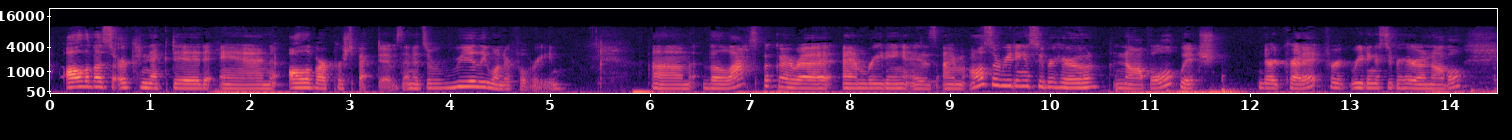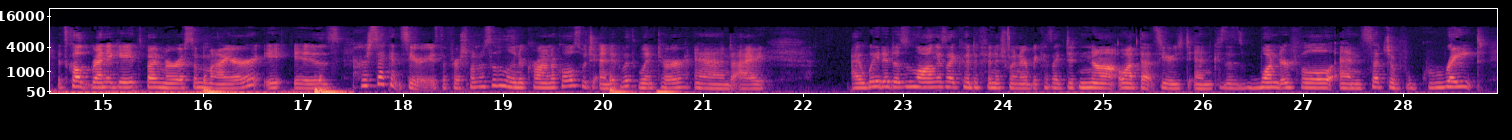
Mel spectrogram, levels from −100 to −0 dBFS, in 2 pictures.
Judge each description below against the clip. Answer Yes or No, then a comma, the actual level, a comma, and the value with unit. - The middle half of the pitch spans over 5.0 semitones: No, average, 3.5 semitones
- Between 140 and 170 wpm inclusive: No, average, 185 wpm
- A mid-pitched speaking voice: Yes, medium, 180 Hz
